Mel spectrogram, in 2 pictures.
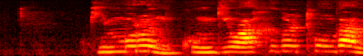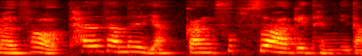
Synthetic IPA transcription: pimːuɾɯnkoŋɡiwahɯɡɯɭtʰoŋɡaɦamjʌns̬ʰʌtʰansʰanɯɭjak̚k͈ansʰup̚s͈uɦaɡe̞dwe̞mɲida

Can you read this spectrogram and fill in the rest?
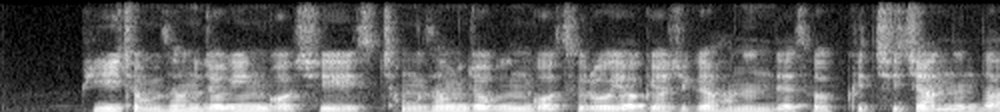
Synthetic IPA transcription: pid͡ʑʌŋs̬ʰaŋd͡ʑʌɡinɡʌɕʰit͡ɕʌŋsʰaŋd͡ʑʌɡinɡʌsʰɯɾojʌɡjʌd͡ʑiɡʌɦanɯnde̞sʰʌkɯt͡ɕʰid͡ʑianːɯnda

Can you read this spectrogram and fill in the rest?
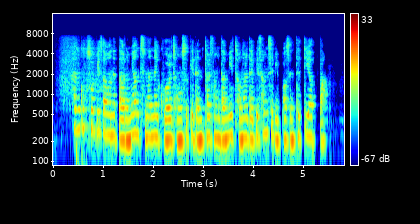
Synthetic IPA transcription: hanɡuk̚s͈ʰobisʰawʌne̞t͈aɾɯmjʌnt͡ɕinane̞kuwʌɭt͡ɕʌŋsʰuɡiɾe̞ntʰʌɭsʰaŋdamit͡ɕʌnʌɭde̞bisʰamɕʰibipʰʌsʰe̞ntʰɯt͈wiʌt̚t͈a

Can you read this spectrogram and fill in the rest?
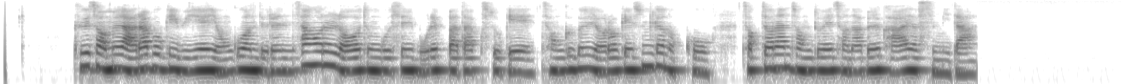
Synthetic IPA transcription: kɯt͡ɕʌmɯɾaɾaboɡiɥiɦe̞jʌŋɡuwʌndɯɾɯnsʰaŋwʌɾɯɭːʌːd͡ʑunɡosʰɯɭmoɾe̞p͈adak̚s͈oɡe̞t͡ɕʌŋɡɯɡɯɭjʌɾʌɡe̞s̬ʰunɡjʌnokʰo | t͡ɕʌk̚t͡ɕ͈ʌɾɦant͡ɕʌŋdoe̞t͡ɕʌnɦabɯɭkaɦajʌs͈ɯmɲida

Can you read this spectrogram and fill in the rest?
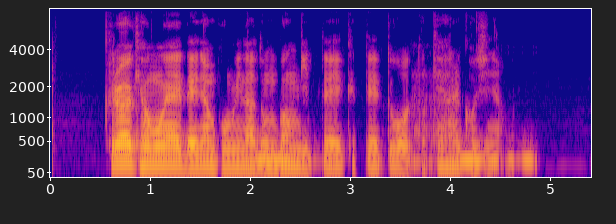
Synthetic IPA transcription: kɯɾʌɭkjʌŋue̞ne̞ɲʌnpominanoŋbʌŋɡit͈e̞kɯt͈e̞t͈oʌt͈ʌkʰe̞ɦaɭk̬͈ʌɕʰiɲa

